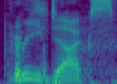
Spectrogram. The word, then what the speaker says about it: Redux: Is that really how you pronounce that word, Redo? – Yes. Well, I thought it was Redux. – It's Redux, but yeah.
